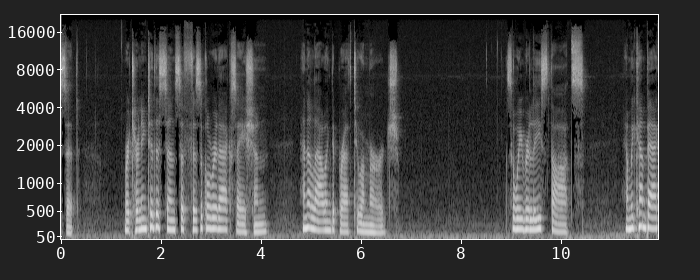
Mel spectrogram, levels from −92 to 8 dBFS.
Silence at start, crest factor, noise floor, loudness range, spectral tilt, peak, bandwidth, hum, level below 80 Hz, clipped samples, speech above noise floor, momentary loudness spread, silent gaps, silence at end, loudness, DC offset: 0 s; 14 dB; -40 dBFS; 7 LU; -5.5 dB/octave; 0 dBFS; 16 kHz; none; -40 dBFS; under 0.1%; 28 dB; 10 LU; none; 0 s; -13 LUFS; under 0.1%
